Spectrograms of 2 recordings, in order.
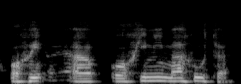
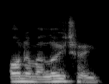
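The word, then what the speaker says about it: Ōhinemahuta: They heard the Māori name but misheard it and started mispronouncing it. So it's recently been renamed to properly reflect the correct pronunciation. And so this is Ohini Mahuta, but you're probably used to hearing it as Onomaluto.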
